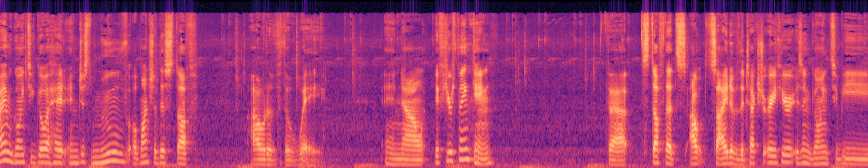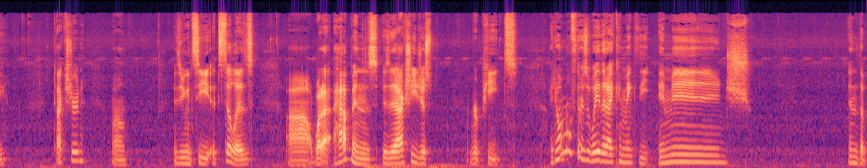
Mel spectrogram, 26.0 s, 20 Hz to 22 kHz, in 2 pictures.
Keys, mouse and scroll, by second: 0.3 right click, 0.4 g, 1.1 right click, 1.3 g, 2.2 right click, 2.4 g, 3.4 right click, 3.6 g, 4.4 right click, 4.5 g, 5.2 right click, 5.3 g, 6.5 right click, 6.7 g, 7.6 right click, 7.8 g, 8.6 right click, 8.8 g, 10.7 right click, 11.0 g, 12.3 right click, 12.5 g, 13.4 right click, 13.6 g, 18.5 r, 19.5 g, 22.1-26.0 drag.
